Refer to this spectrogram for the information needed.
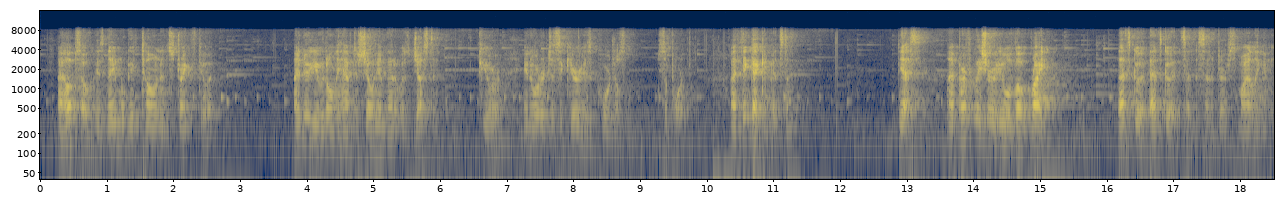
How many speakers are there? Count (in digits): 1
